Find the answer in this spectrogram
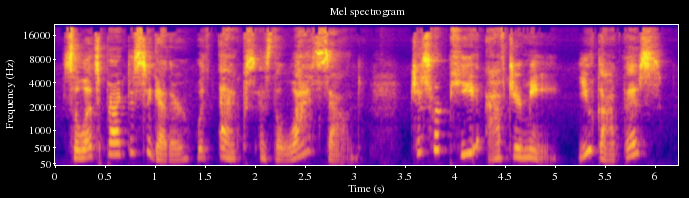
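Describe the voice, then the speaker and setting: A woman's voice: a little high, sing-song, a little slow, darkish tone, husky. A woman leading an articulation drill as a speech teacher, encouraging and over-enunciating her words.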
